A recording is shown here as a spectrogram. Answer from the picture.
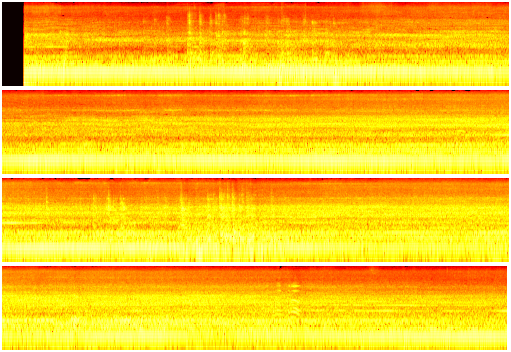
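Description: Kobelco crawler excavator's diesel engine running steadily while it digs a drainage channel in wet soil. A short louder noise from the work comes a little past halfway.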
